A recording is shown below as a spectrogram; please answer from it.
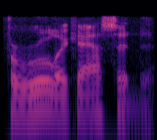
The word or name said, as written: ferulic acid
